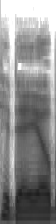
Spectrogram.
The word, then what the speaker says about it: Hideo: Oh, yeah, that's right, because he kept saying, like, when he's introducing himself, what is it, it's Hideo, but it's spelled like hero.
